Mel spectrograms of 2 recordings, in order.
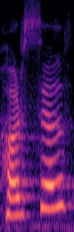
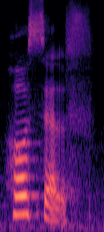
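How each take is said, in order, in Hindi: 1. R ध्वनि उच्चारित होती है। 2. R ध्वनि मौन होती है। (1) "it's not herself" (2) "it is herself"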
